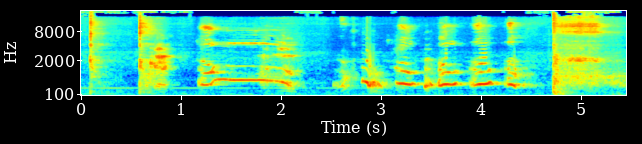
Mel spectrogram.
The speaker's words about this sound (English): You hear like wolf howls and barking. Although you're pretty far off, so like you're hearing it echoed in the distance.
